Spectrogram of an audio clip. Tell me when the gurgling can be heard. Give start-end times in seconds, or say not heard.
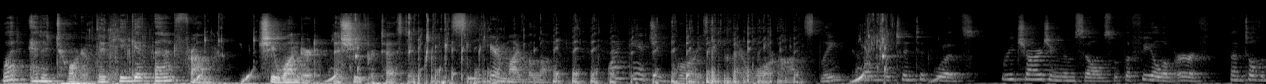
0.8-9.4.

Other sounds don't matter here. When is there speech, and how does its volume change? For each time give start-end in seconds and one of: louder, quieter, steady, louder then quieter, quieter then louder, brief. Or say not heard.
0.0-12.6 quieter.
